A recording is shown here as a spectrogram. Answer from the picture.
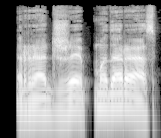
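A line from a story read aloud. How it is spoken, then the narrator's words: Yelled in unison. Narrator (Russian): заорали синхронно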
